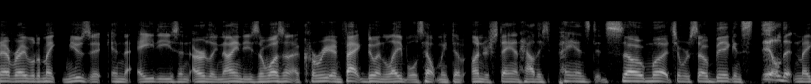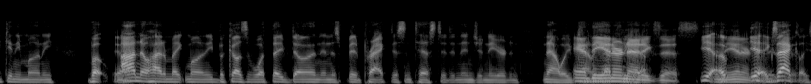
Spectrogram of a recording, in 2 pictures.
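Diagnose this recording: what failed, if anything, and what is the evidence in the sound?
Nothing has failed here: the speech arrives intact through the call path, and the band stopping at about 8 kHz is simply what a wideband codec such as G.722 delivers.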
